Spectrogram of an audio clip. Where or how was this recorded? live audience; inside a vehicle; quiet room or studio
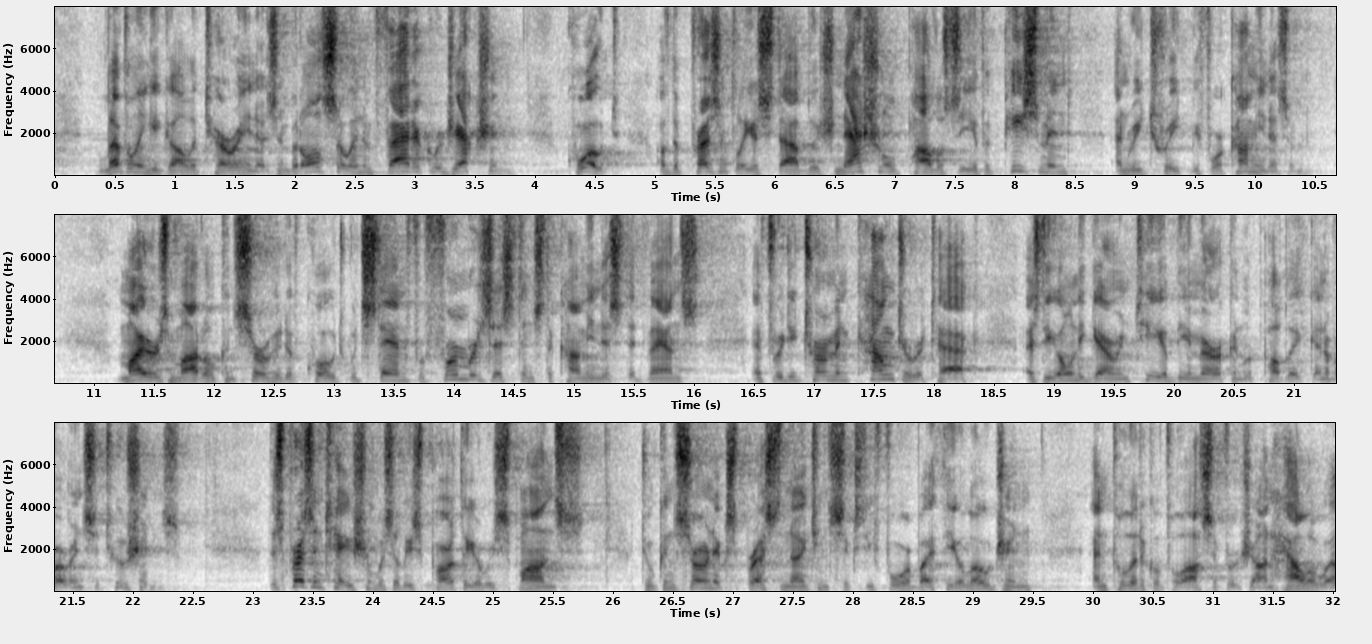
live audience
